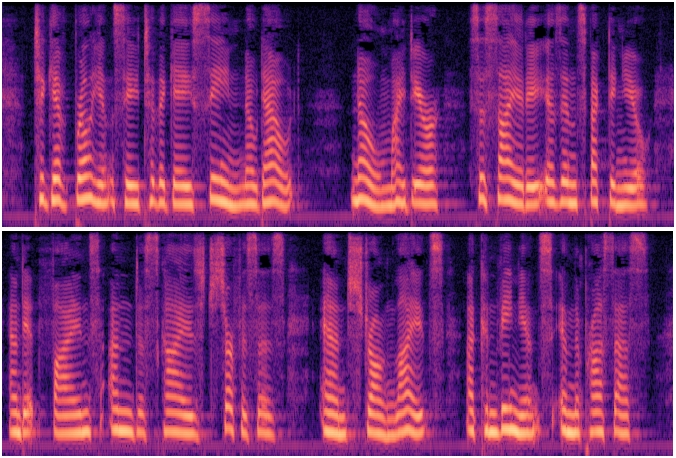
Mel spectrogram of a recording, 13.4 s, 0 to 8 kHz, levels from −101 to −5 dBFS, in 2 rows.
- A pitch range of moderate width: No, narrow, 2.1 semitones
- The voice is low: No, high, 215 Hz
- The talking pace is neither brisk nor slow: No, slow, 130 wpm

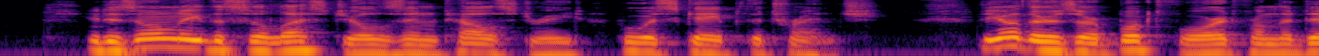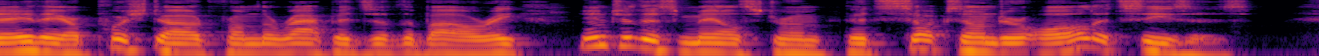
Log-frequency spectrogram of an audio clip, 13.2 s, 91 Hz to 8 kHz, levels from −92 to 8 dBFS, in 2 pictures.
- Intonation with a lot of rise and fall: No, average, 3.8 semitones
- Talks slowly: No, average, 180 wpm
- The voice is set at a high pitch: No, low, 130 Hz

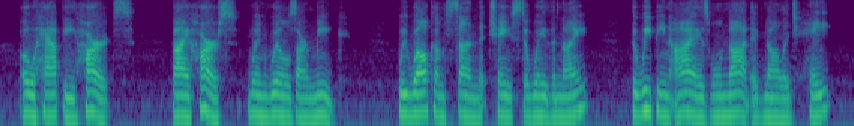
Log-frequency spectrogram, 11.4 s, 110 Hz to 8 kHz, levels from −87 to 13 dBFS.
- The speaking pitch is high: No, medium, 155 Hz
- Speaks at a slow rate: Yes, slow, 125 wpm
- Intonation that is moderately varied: No, narrow, 1.9 semitones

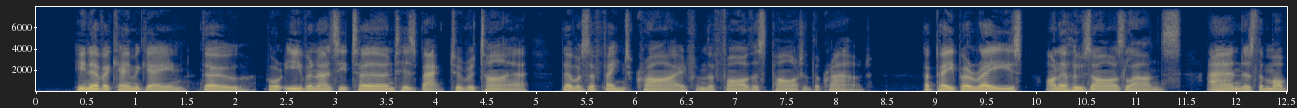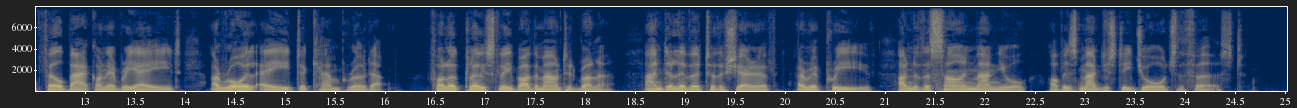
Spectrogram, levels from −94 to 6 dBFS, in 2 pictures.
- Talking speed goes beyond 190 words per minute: No, average, 175 wpm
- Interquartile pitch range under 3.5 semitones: Yes, narrow, 2.5 semitones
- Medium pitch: No, low, 115 Hz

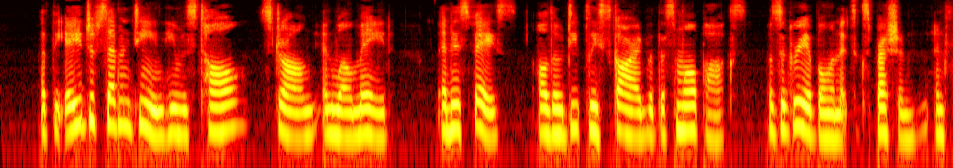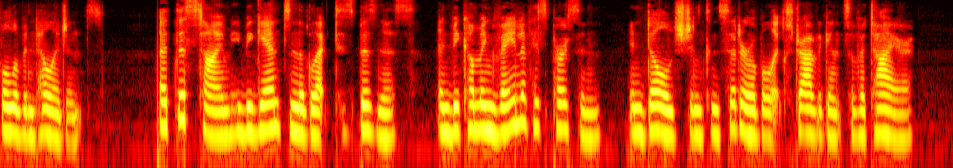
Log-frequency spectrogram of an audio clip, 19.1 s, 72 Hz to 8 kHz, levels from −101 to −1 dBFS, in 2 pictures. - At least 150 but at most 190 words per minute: Yes, average, 165 wpm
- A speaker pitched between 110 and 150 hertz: No, high, 190 Hz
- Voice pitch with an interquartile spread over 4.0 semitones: No, average, 2.8 semitones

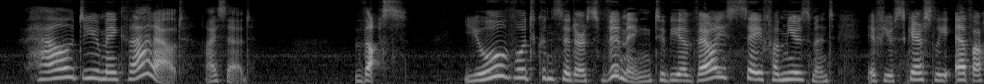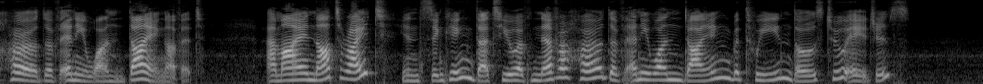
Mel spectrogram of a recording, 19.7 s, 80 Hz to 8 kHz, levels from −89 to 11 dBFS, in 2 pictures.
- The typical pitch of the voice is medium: No, high, 230 Hz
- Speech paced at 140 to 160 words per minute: Yes, average, 150 wpm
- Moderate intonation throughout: Yes, average, 4.9 semitones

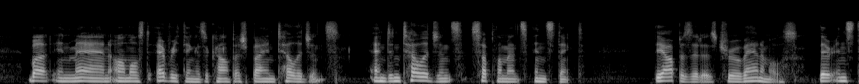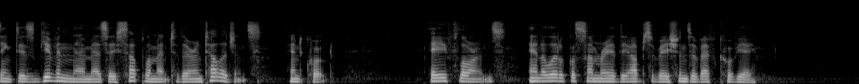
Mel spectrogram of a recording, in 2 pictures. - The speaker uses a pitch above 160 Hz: No, medium, 140 Hz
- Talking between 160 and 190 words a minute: No, average, 140 wpm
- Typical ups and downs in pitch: Yes, average, 3.0 semitones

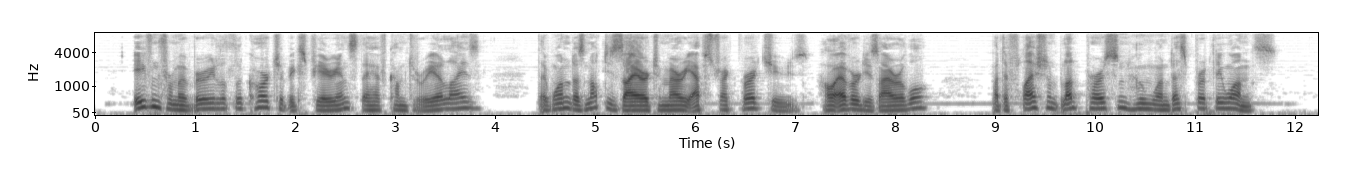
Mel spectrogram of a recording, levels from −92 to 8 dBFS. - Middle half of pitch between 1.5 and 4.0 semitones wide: No, average, 4.9 semitones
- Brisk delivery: No, average, 155 wpm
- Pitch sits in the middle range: Yes, medium, 145 Hz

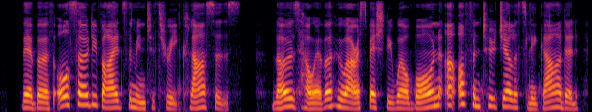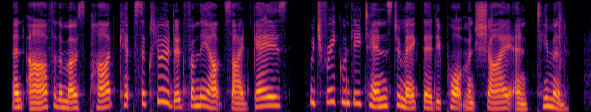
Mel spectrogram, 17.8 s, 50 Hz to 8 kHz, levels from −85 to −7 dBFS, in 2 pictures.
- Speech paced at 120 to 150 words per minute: Yes, average, 140 wpm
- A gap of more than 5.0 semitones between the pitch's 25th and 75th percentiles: Yes, wide, 5.6 semitones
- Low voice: No, medium, 185 Hz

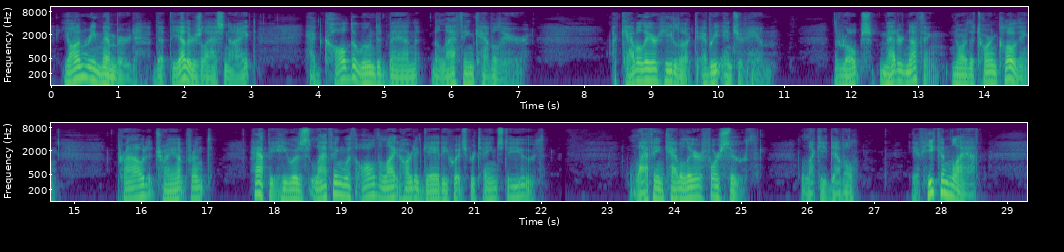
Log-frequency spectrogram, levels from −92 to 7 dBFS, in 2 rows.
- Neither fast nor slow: No, slow, 115 wpm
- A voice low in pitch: Yes, low, 100 Hz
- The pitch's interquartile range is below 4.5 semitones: No, wide, 5.5 semitones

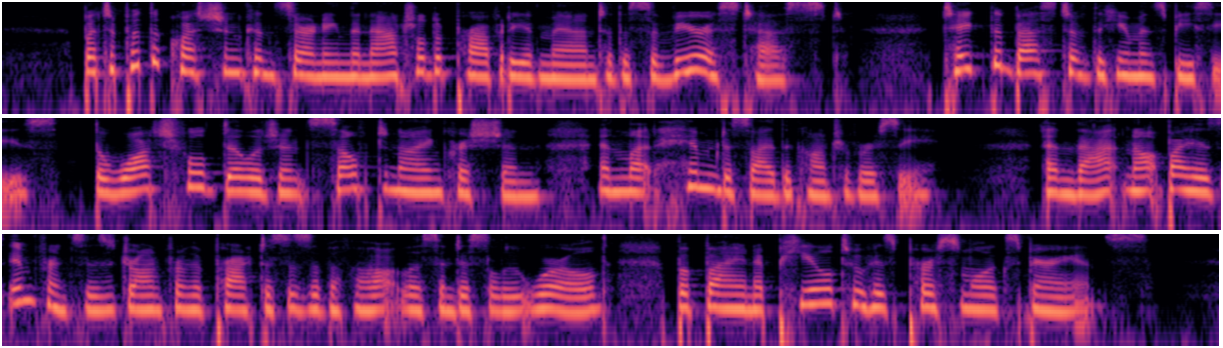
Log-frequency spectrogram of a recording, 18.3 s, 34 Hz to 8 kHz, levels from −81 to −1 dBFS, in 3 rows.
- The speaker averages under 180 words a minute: No, average, 185 wpm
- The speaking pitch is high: Yes, high, 210 Hz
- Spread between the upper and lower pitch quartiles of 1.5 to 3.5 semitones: Yes, average, 3.2 semitones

